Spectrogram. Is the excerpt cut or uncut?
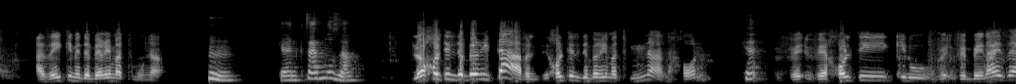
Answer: uncut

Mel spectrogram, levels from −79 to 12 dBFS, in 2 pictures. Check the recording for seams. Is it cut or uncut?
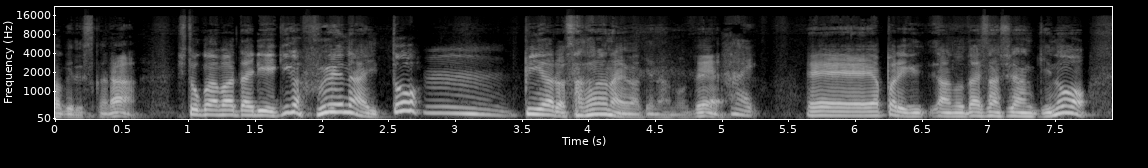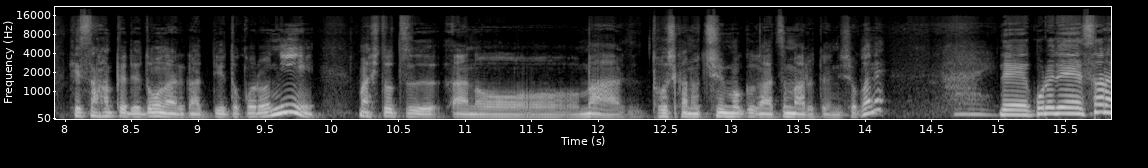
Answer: cut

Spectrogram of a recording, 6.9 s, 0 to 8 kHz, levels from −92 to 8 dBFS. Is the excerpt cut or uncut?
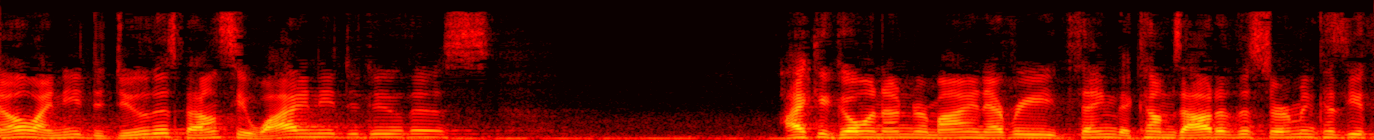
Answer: uncut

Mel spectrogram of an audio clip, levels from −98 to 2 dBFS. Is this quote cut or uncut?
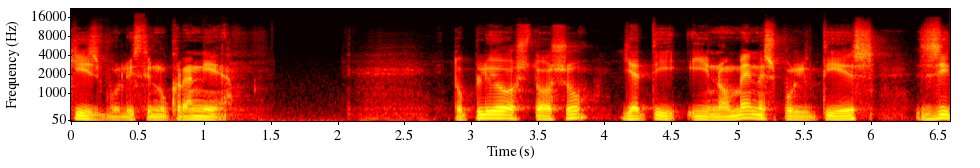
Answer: cut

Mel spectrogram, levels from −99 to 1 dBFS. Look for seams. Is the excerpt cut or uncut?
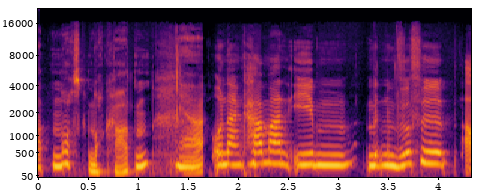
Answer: cut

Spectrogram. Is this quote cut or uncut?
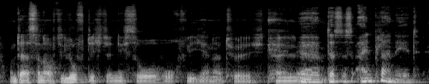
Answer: cut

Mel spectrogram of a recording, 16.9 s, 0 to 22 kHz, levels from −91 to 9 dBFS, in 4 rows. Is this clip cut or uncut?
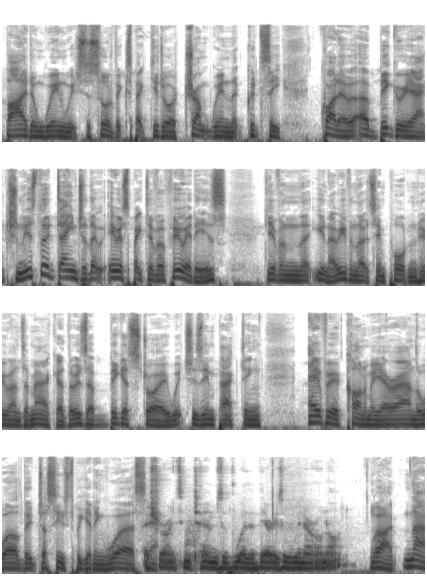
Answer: cut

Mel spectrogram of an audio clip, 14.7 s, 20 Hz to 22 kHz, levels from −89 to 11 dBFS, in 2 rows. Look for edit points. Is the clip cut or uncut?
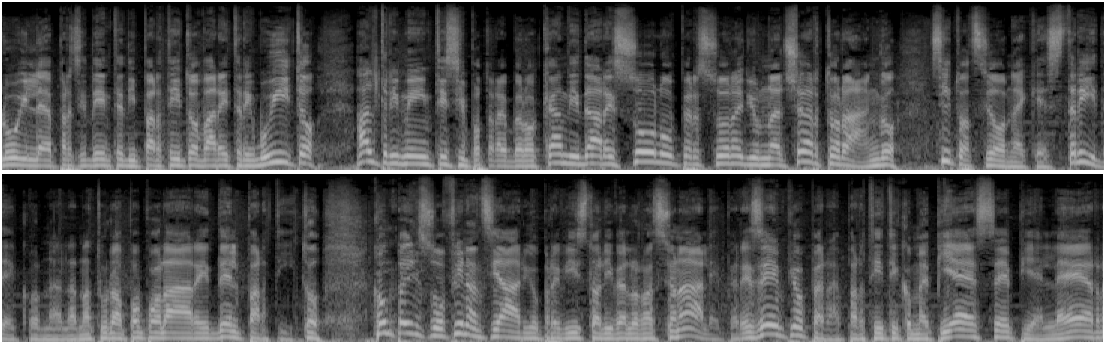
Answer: uncut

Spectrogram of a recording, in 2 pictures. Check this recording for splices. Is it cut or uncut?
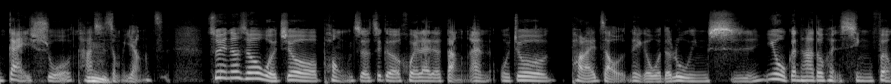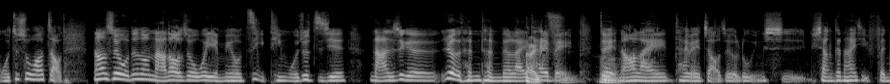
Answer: cut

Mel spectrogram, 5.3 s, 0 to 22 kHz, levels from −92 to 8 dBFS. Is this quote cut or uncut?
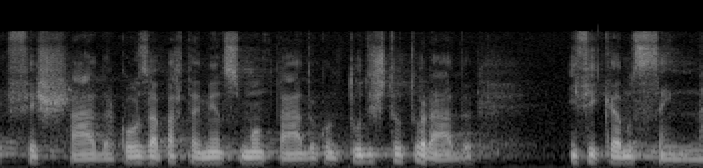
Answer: uncut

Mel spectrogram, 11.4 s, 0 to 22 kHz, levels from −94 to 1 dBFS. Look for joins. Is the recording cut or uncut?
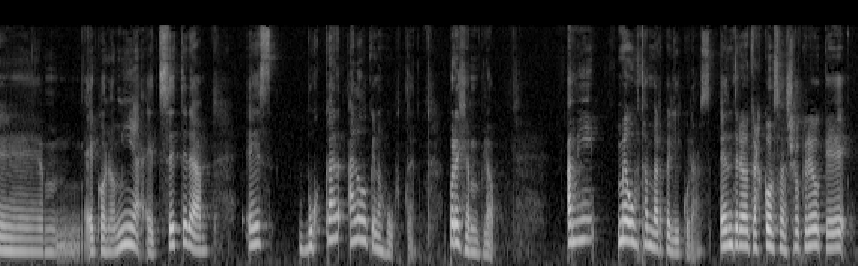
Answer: uncut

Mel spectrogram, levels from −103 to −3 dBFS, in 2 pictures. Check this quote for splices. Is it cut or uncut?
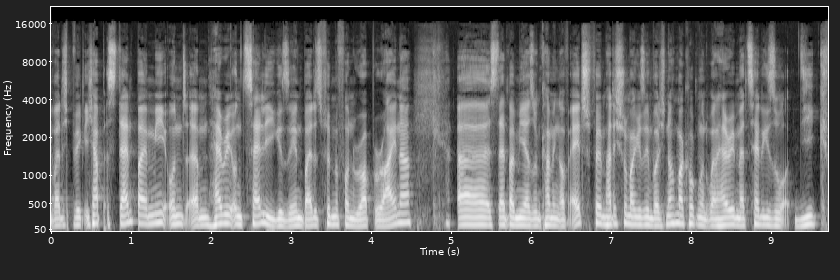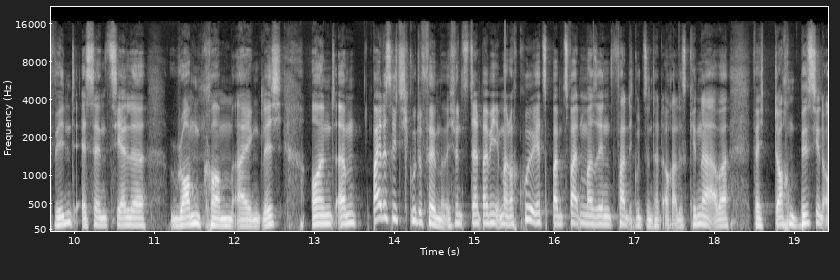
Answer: cut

